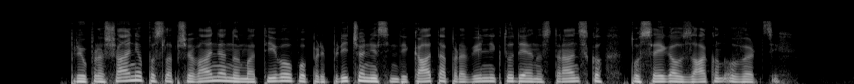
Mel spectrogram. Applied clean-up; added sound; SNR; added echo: none; none; none; none.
